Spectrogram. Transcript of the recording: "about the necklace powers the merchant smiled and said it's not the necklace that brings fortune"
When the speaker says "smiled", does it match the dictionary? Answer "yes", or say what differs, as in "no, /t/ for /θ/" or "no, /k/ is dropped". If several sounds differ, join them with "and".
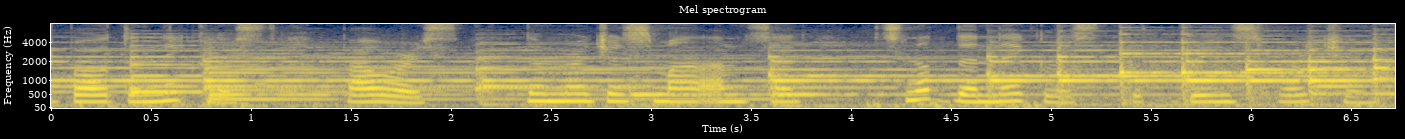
no, /d/ is dropped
